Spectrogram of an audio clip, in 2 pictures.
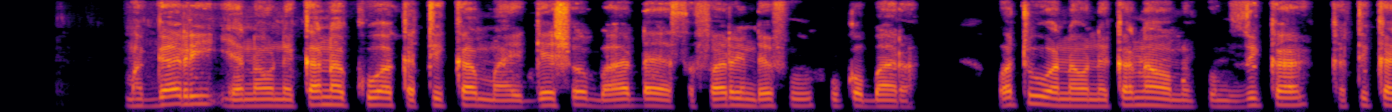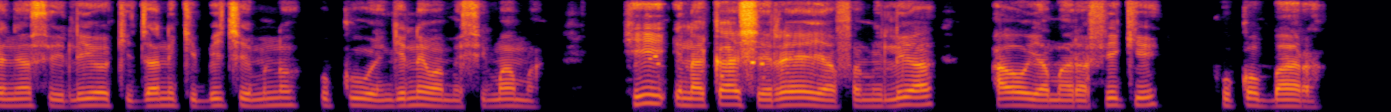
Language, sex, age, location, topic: Swahili, male, 25-35, Nairobi, finance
